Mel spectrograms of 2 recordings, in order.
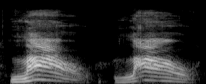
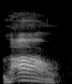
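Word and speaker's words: لو: The hypothetical if, and I mentioned that in the khutbah yesterday, lao, like ow, lao. The particle lao rhymes with the English word wow.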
